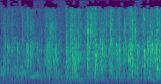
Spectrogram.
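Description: Audience applause swelling from scattered claps into full, dense clapping, loud and sustained to the end.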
